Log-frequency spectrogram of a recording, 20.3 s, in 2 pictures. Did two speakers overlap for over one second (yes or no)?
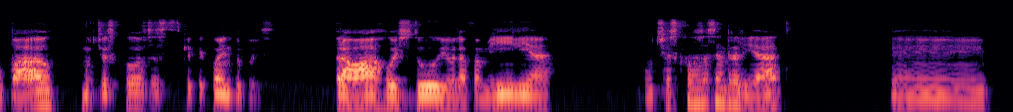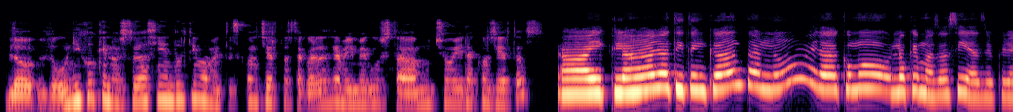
no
